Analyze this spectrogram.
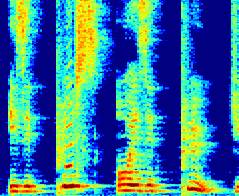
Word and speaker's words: plus: as in snake or it can be pronounced z when you have to make the liaison so in this lesson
